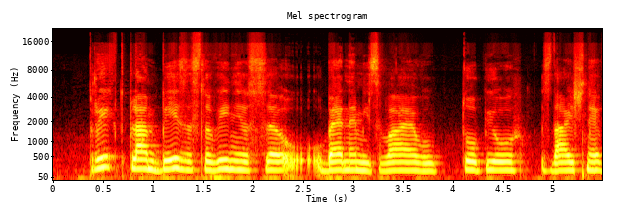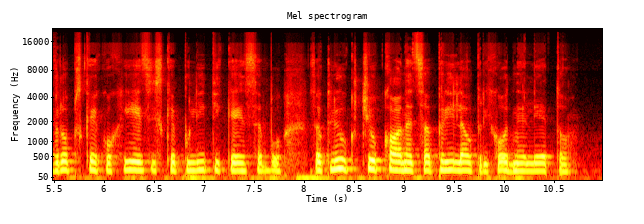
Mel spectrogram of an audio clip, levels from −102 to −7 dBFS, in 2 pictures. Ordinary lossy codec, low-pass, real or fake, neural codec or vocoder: Opus, 24 kbps; 19.8 kHz; real; none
